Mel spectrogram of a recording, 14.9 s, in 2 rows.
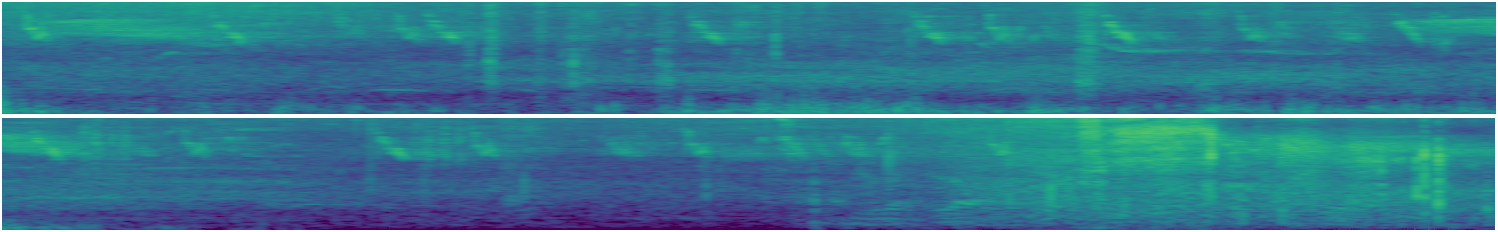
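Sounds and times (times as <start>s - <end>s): small birds chirping: 0.0s - 14.9s
rustling: 11.8s - 14.9s.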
